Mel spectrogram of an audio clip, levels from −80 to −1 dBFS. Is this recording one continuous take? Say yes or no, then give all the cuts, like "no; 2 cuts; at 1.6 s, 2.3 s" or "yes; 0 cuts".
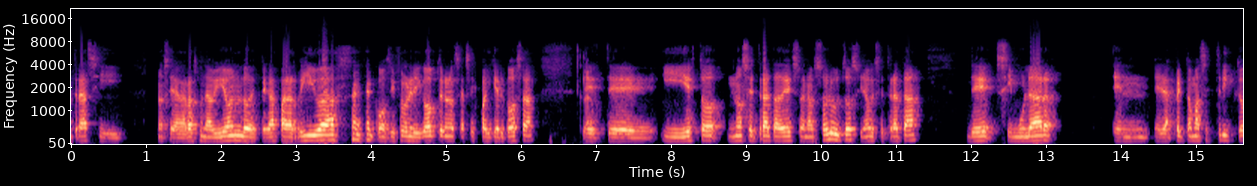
yes; 0 cuts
